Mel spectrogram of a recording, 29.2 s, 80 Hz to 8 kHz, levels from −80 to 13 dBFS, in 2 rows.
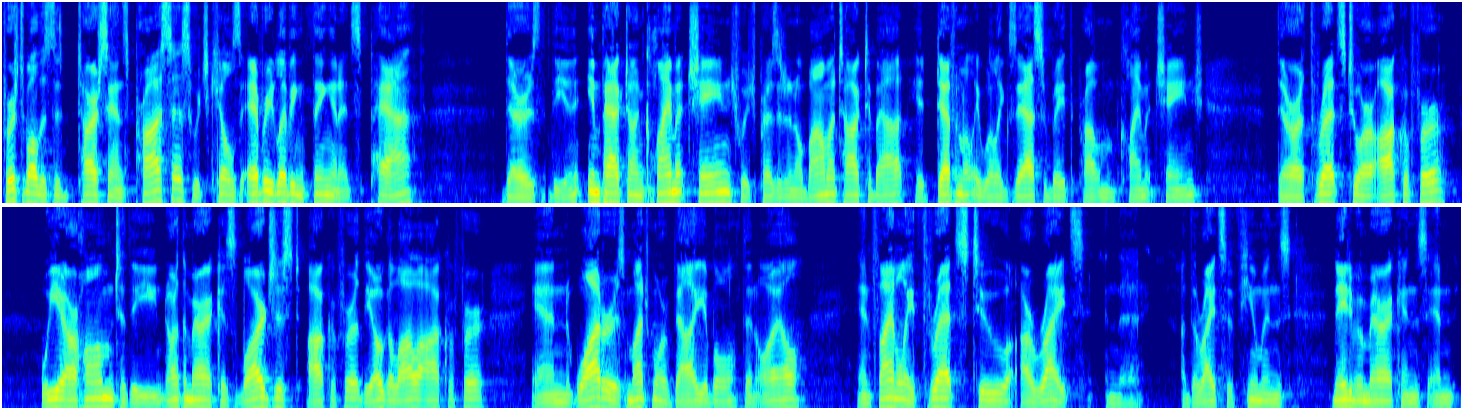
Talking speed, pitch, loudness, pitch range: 160 wpm, 105 Hz, -28 LUFS, 95-115 Hz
